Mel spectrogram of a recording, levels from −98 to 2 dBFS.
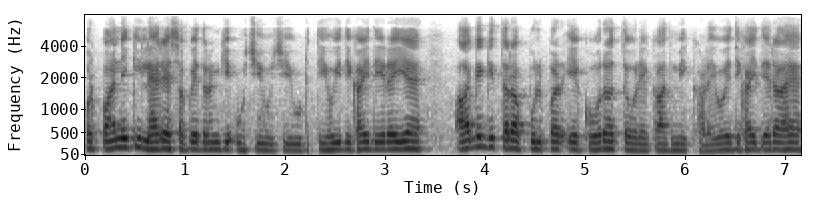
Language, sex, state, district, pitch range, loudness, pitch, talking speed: Hindi, male, Uttar Pradesh, Shamli, 140-160 Hz, -18 LUFS, 150 Hz, 250 wpm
